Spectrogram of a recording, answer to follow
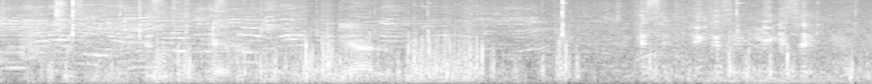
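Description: Indistinct voices of people talking, with no words clear enough to make out.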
